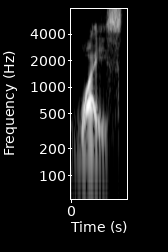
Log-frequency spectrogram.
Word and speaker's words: Weiss: One member of Weiss's firm, that's a German term for white, and it's a common Jew last name, Weiss, W-E-I-S-S. E-I is pronounced I in German, opposite of what it would be pronounced in English.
